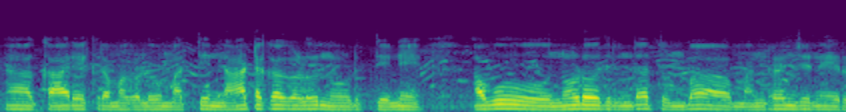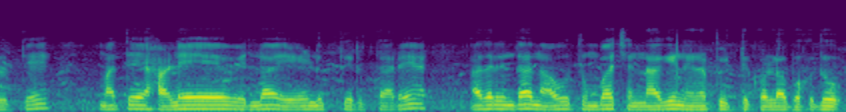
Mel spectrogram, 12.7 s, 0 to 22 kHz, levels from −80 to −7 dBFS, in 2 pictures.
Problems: constant background noise, background conversations at intervals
